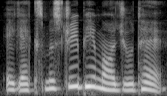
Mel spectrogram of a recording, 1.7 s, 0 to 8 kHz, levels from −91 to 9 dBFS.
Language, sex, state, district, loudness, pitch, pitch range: Hindi, female, Assam, Kamrup Metropolitan, -12 LUFS, 210 Hz, 190-240 Hz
